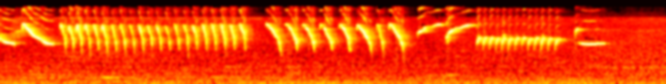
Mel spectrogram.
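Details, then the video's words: Canary training song: quick whistle, a long rapid buzzy trill, a run of descending sweeps, then a steady flat whistled note before fading out. "Best Canary Sounds !! Suitable For Canary Training"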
